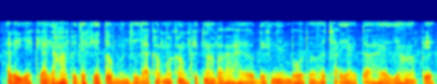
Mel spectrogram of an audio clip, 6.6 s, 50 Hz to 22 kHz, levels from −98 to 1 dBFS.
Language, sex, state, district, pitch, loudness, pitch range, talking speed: Hindi, male, Bihar, Lakhisarai, 120 Hz, -17 LUFS, 115-125 Hz, 200 wpm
